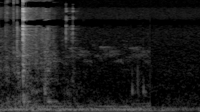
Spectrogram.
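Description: A few faint metallic clicks from a steel roller chain handled on its sprockets, over a low steady hum; the clicks stop after the first half-second or so.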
